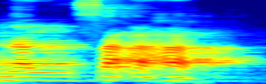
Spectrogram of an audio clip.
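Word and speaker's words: ننسأها: Pak wal hamzata dan huruf hamzahnya setelah sin difathahkan juga. Jadi nansa ya. Famaknaha famnahu maka maknanya bada sin ya hamzah setelah sin ini. Jadi dibaca nansaha. Jadi nunnya difathahkan, hamzahnya difathahkan juga cara membacanya.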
